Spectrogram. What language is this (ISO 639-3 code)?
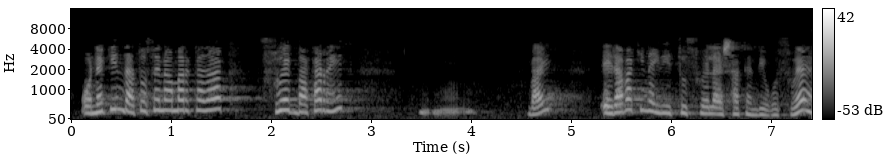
eus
